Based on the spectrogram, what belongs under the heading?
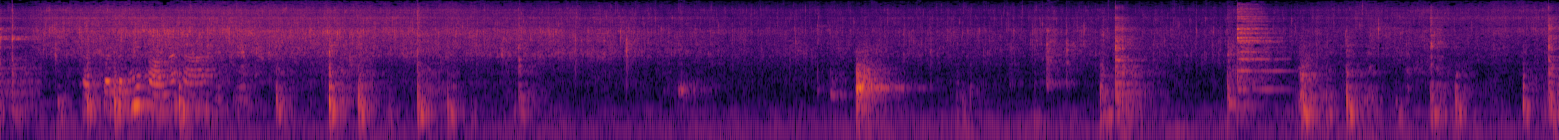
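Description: Tom yum paste and chopped garlic sizzling in hot oil in a wok while a metal spatula stirs them, scraping and clinking against the pan. The sizzle is loudest at the start and slowly dies down, and a loud ringing metal clank comes about twelve seconds in.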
